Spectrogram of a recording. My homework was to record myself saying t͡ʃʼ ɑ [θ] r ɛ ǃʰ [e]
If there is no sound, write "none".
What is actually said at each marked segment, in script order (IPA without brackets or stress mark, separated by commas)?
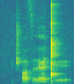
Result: θ, ḛ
